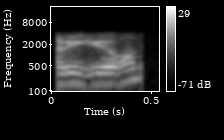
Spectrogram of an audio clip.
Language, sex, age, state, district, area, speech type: Sanskrit, male, 60+, Telangana, Hyderabad, urban, conversation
